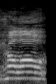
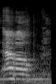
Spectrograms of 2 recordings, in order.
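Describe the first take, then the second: First: The word begins with an h sound. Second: The word begins without an h sound. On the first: "Instead of saying hello" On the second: "just take out the H"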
